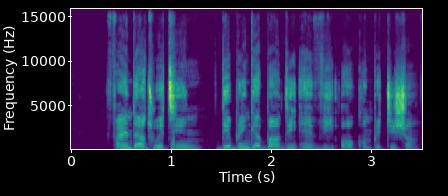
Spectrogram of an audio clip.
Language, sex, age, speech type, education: Nigerian Pidgin, male, 15-29, spontaneous, tertiary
